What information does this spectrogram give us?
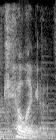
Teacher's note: The T in this phrase is generally pronounced as a glottal T. It's stopped in your throat. Instead of releasing it.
